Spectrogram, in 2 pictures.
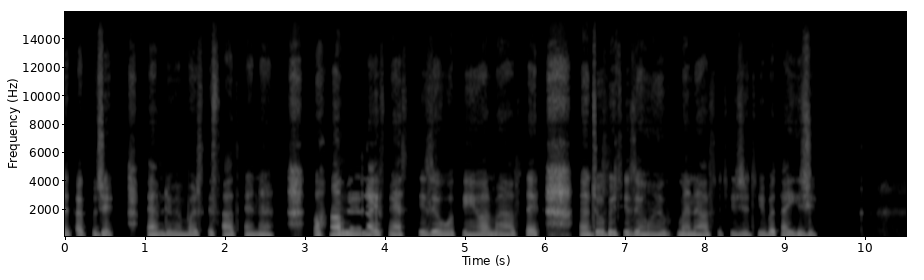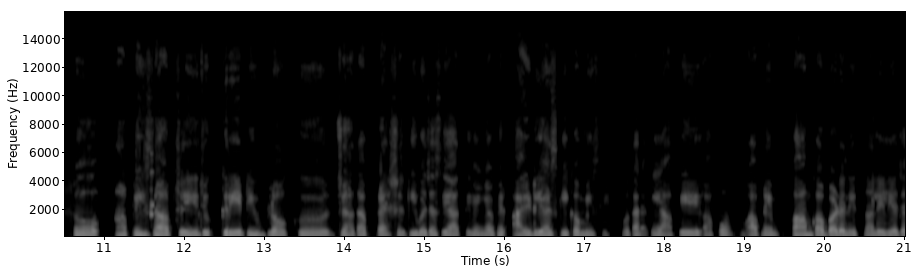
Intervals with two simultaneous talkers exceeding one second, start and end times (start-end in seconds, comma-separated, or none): none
